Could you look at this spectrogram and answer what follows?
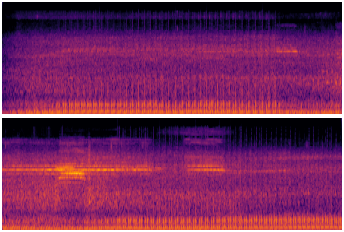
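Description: Motorcycle engine running steadily as the bike is ridden, a low pulsing hum, starting after a brief dropout at the very beginning. A few faint high-pitched tones come in around the middle.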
